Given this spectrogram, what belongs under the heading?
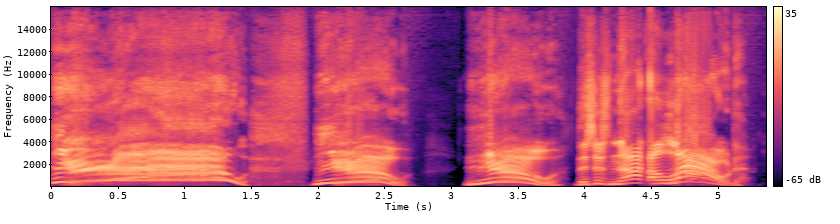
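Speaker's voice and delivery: very high, rising, swooping shout. Finding yet another one in the exact same spot, yelling. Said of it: "Sorry for yelling".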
